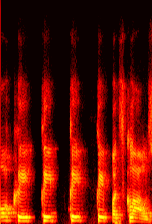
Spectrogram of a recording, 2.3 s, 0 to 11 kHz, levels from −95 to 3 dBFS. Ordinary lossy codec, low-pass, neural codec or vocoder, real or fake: Opus, 16 kbps; 7.2 kHz; none; real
